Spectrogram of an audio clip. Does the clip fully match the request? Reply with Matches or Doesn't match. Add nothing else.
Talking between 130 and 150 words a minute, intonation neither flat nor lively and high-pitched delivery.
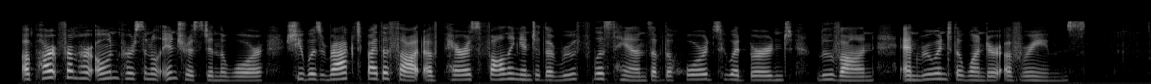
Doesn't match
